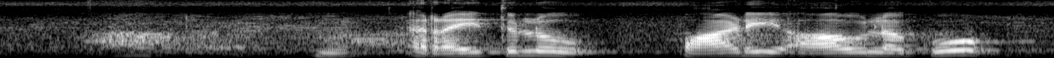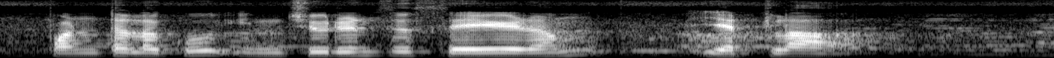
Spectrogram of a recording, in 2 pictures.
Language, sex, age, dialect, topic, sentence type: Telugu, male, 18-24, Southern, agriculture, question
